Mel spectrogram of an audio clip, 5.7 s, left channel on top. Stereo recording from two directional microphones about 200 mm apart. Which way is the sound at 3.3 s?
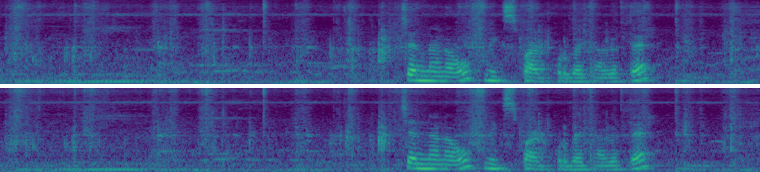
5° right (ahead or behind).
